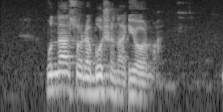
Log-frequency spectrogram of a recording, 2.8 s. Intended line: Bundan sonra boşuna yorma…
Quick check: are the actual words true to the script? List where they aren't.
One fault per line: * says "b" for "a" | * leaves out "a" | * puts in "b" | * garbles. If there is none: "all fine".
all fine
